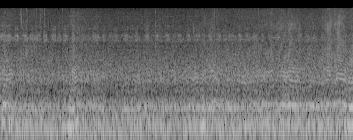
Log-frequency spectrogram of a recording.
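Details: Continuous buzzing of a honeybee-style swarm leaving its hive, a layered low drone that swells slightly toward the end as bees fly nearer, steady and unbroken.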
